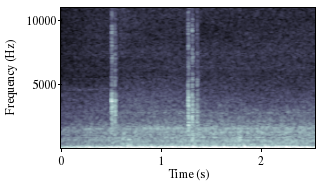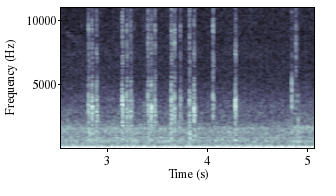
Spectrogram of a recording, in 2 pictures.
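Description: A 1998 Ford Contour engine runs rough at idle, a steady low drone close by with a few brief metallic clicks and taps over it.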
